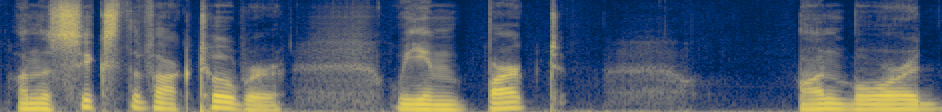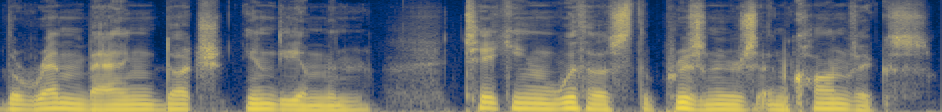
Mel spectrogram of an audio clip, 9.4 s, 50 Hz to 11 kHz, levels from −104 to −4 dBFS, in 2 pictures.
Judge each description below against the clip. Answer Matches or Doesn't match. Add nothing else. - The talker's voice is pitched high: Doesn't match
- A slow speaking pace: Matches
